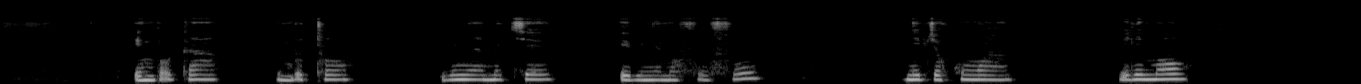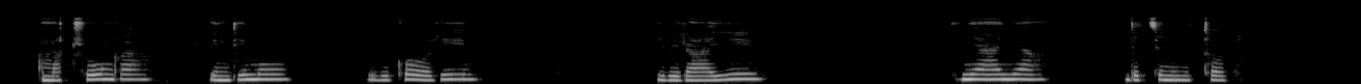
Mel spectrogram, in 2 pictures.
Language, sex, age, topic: Kinyarwanda, female, 25-35, agriculture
